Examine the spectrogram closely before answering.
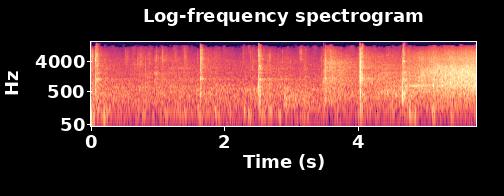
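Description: Rackets strike a shuttlecock with sharp pops in a rally.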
